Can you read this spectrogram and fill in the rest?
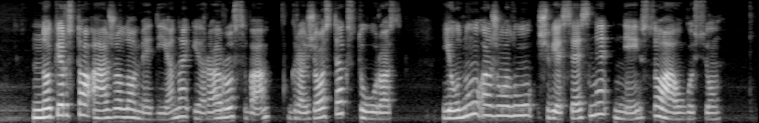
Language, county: Lithuanian, Šiauliai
